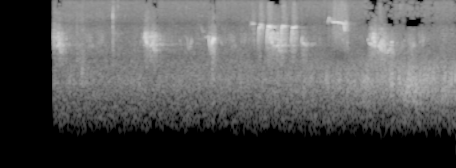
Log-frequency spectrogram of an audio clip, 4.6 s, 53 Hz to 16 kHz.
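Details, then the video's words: European robin singing in Bratislava on 29 March 2013: a thin, high, varied warble of short trills and slurred whistles over a steady hiss. "Robin - Erithacus rubecula"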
